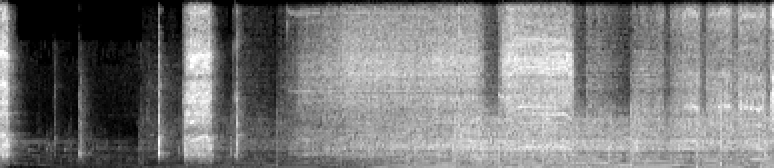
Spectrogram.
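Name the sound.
drilling pilot holes with brad point drill bit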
